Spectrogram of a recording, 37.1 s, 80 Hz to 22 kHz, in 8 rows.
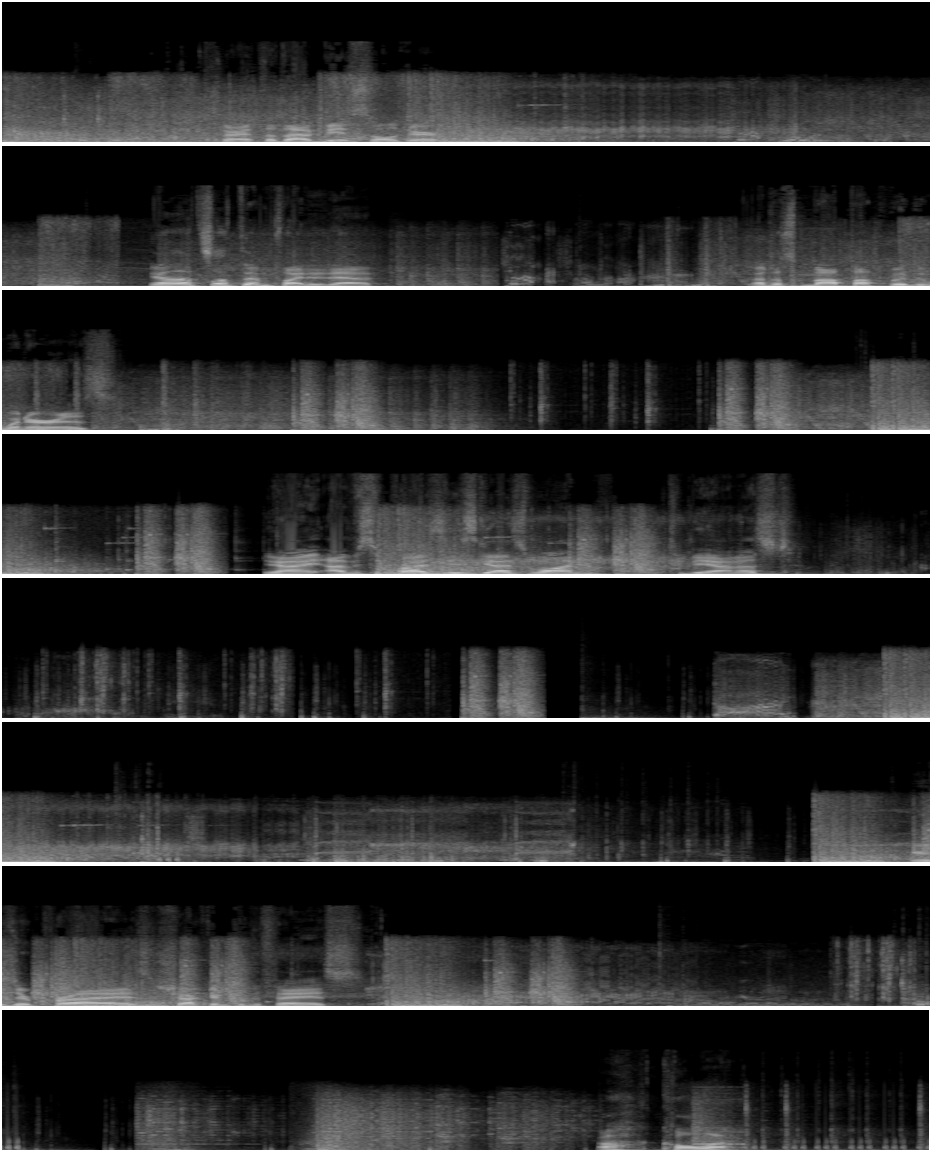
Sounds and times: Speech: 1.0s - 2.2s, 5.4s - 6.5s, 8.4s - 9.9s, 15.2s - 17.9s, 27.8s - 29.7s, 35.5s - 36.2s.

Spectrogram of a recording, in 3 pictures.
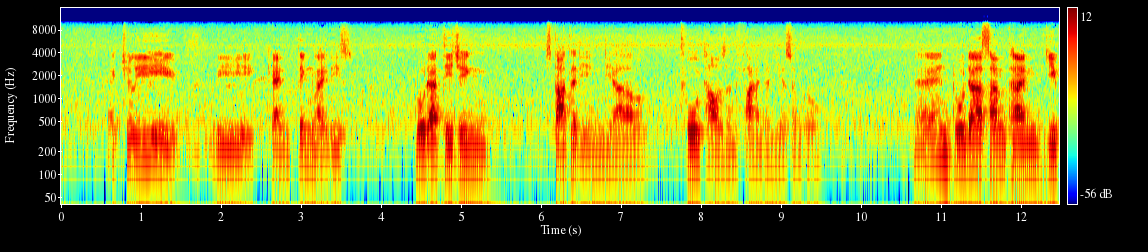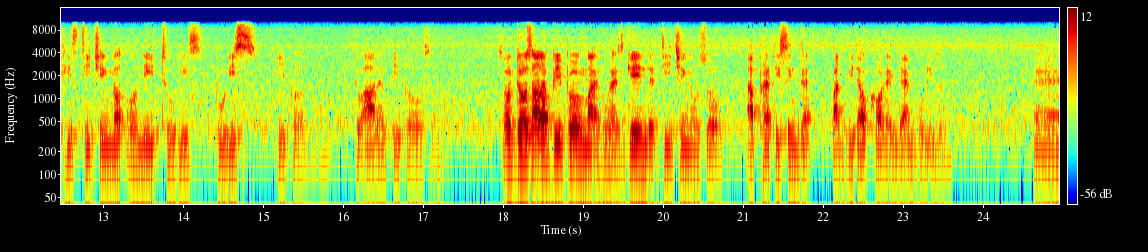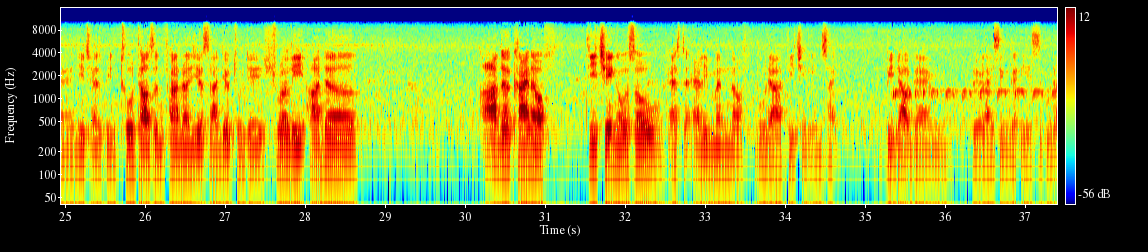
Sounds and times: Speech: 0.6s - 3.7s, 4.4s - 5.4s, 6.1s - 9.6s, 10.6s - 17.3s, 18.0s - 23.7s, 24.6s - 28.7s, 30.2s - 37.4s.

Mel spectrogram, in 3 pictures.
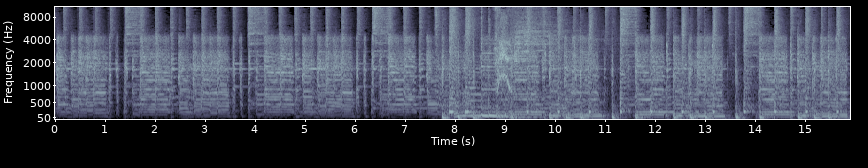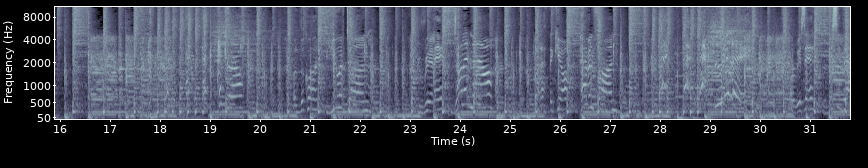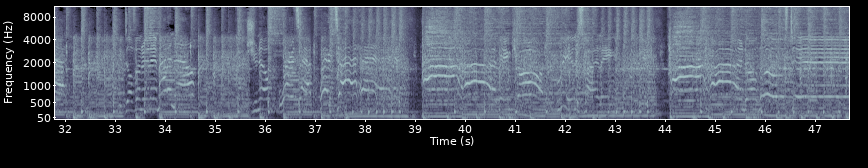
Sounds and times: Music: 0.0s - 47.6s.

